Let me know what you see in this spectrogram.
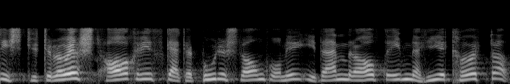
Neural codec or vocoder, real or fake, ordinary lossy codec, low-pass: codec, 16 kHz, 1 kbps, FunCodec, trained on Chinese and English, 50 frames a second; fake; none; 5.4 kHz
